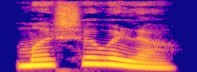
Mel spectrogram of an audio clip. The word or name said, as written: ಮಸ್ಸೀವಾಲ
